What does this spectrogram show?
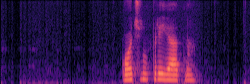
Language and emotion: Russian, neutral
